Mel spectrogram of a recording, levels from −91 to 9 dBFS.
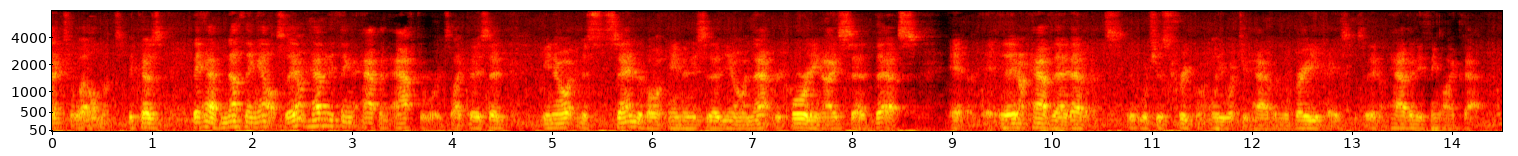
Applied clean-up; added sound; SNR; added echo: none; Train; 16 dB; reverberation time 0.3 s.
